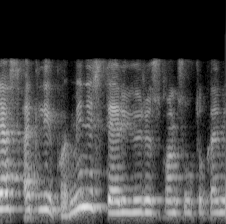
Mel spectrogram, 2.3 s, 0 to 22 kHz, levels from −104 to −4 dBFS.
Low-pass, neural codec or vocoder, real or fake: 7.2 kHz; none; real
